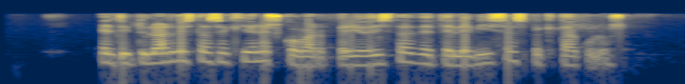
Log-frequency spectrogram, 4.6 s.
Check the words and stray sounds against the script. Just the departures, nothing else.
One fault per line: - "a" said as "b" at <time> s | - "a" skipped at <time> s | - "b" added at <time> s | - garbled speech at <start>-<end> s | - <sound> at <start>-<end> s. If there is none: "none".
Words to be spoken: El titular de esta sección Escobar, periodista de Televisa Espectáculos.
none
